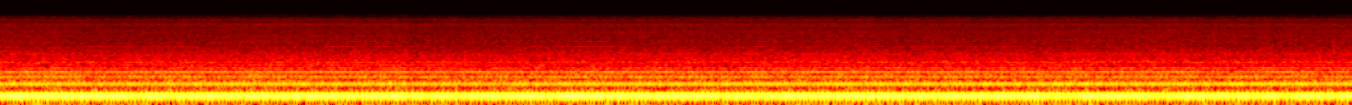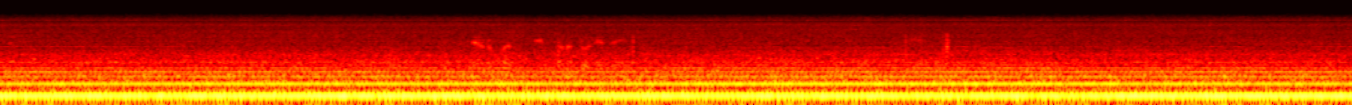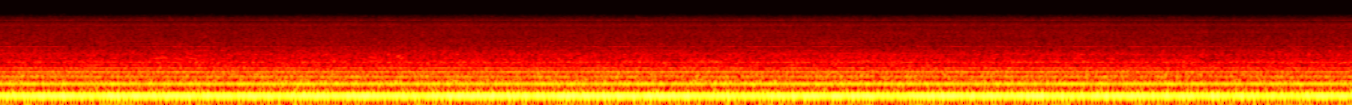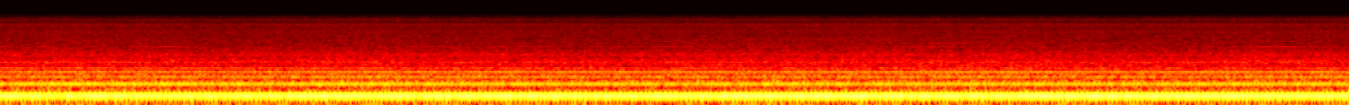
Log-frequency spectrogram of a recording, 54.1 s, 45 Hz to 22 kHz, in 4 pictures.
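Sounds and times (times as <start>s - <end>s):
light aircraft engine drone: 0.0s - 54.0s.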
